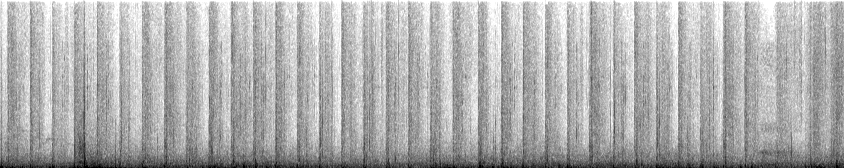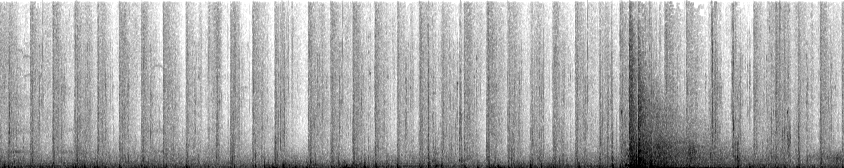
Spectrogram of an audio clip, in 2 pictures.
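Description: Footsteps crunch steadily over a forest floor.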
